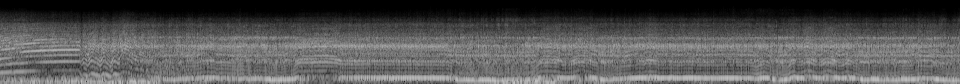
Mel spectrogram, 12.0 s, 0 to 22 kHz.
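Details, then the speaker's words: Traxxas Revo 3.3 nitro engine, first start after fitting THS Racing tuned pipe, no exhaust leaks: screams and surges unevenly at high RPM, sagging through each rev; sounds lean and bad. "The engine fires up. There do not appear to be any exhaust leaks. I'm looking around the pipe right now, but of course, it sounded fairly bad."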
